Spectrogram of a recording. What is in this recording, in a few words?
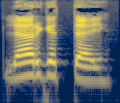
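"largi" ergative plural, Archi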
